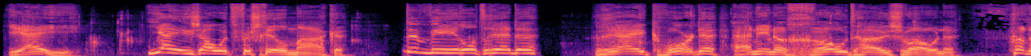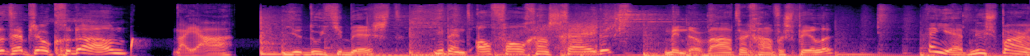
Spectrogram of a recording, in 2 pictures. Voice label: vo medium sell character voice

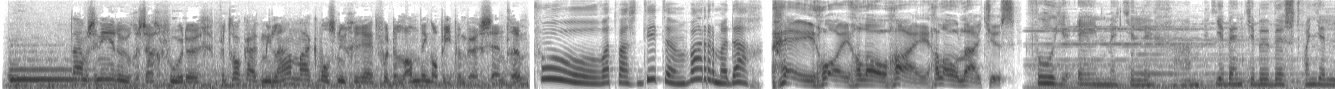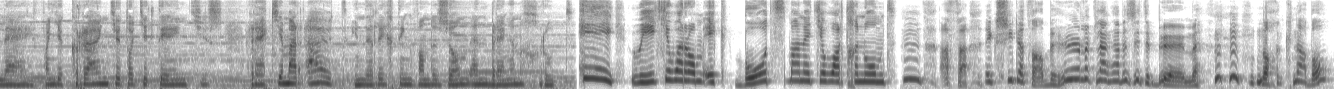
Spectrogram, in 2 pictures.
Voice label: DUTCH NL cartoon

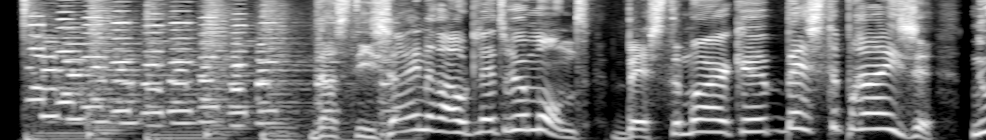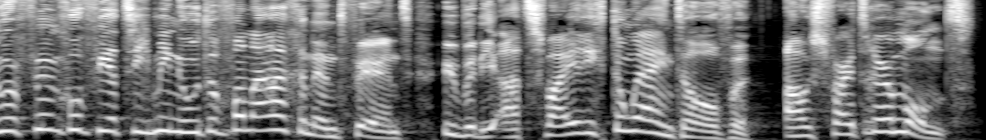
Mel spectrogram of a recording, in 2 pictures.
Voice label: German with heavy Dutch accent

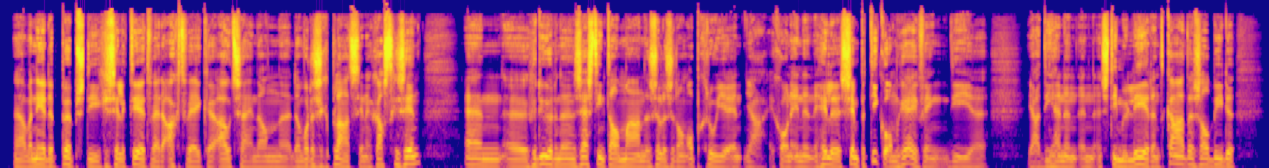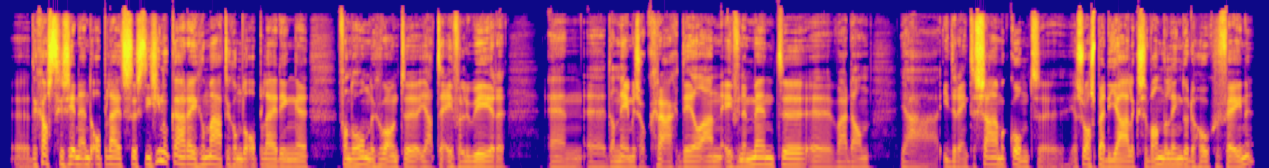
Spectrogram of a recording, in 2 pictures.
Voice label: accent Brabant

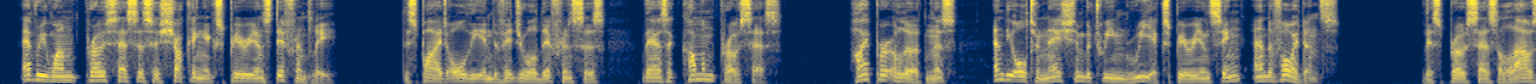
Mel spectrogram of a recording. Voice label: English e-learning

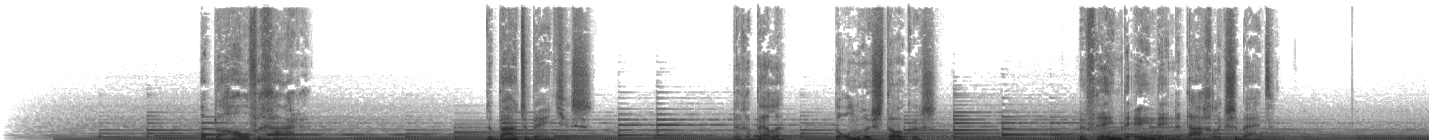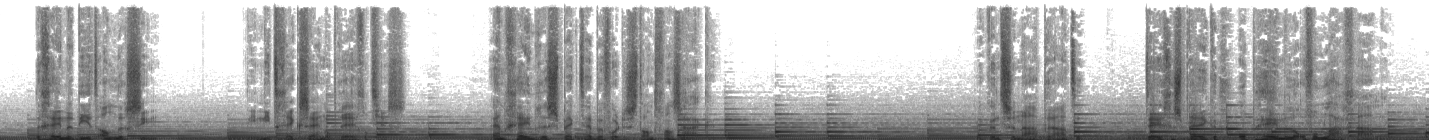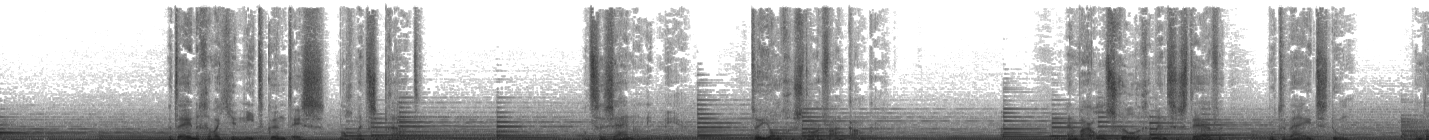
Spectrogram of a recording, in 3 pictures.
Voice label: soft sell charity

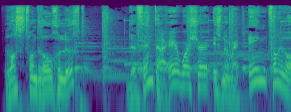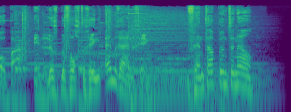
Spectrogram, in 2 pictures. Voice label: radio commercial medium sell; Venta

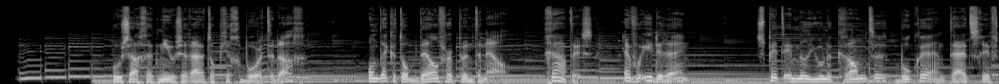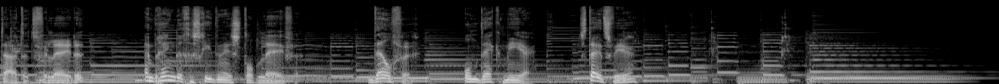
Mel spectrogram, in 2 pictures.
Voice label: soft-sell; Delpher

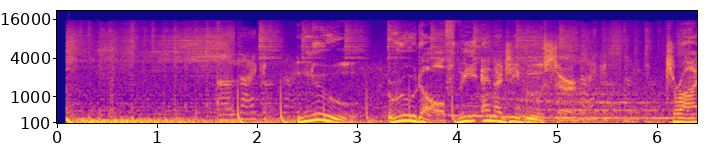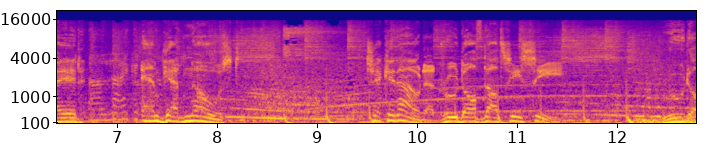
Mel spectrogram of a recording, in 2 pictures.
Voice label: hard sell US English

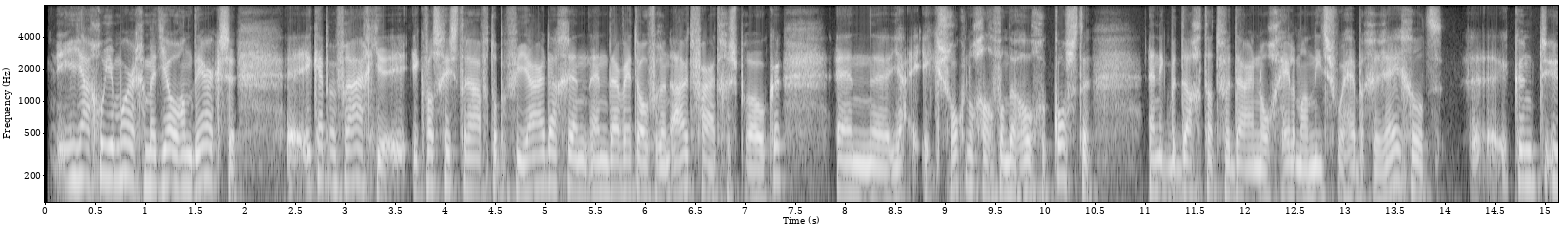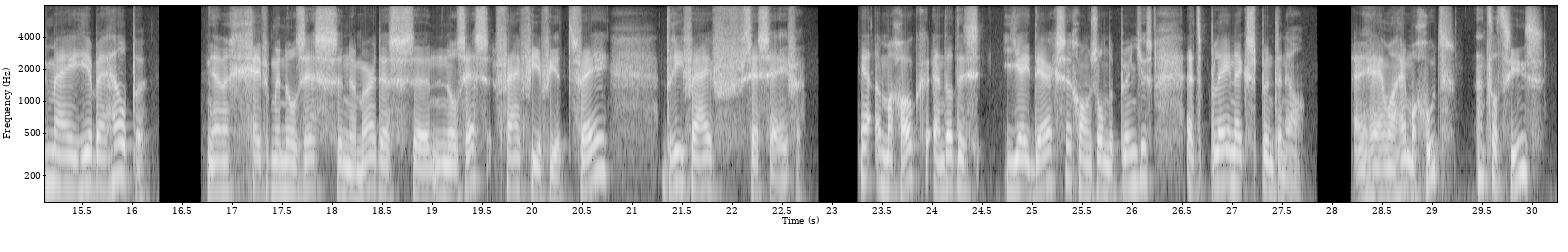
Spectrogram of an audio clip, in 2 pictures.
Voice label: character younger customer on phone

